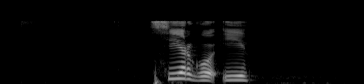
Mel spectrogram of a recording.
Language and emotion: Russian, neutral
